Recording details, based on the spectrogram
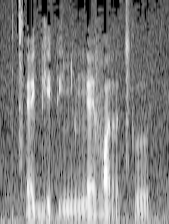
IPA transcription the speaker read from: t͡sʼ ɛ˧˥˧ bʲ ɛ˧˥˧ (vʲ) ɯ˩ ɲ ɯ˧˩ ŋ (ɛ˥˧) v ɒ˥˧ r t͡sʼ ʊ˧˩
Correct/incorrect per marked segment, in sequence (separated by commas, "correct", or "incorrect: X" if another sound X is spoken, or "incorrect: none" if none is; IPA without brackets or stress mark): incorrect: pʲ, correct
